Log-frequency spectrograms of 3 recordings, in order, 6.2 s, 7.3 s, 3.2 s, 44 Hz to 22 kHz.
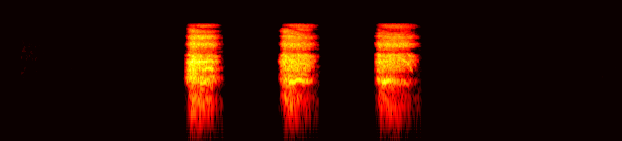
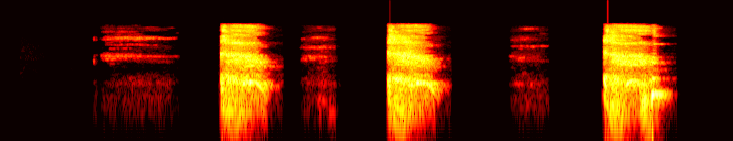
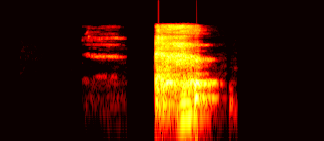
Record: {"exhalation_length": "6.2 s", "exhalation_amplitude": 15860, "exhalation_signal_mean_std_ratio": 0.3, "three_cough_length": "7.3 s", "three_cough_amplitude": 32768, "three_cough_signal_mean_std_ratio": 0.38, "cough_length": "3.2 s", "cough_amplitude": 32768, "cough_signal_mean_std_ratio": 0.34, "survey_phase": "beta (2021-08-13 to 2022-03-07)", "age": "45-64", "gender": "Female", "wearing_mask": "No", "symptom_runny_or_blocked_nose": true, "symptom_shortness_of_breath": true, "symptom_sore_throat": true, "symptom_fatigue": true, "symptom_change_to_sense_of_smell_or_taste": true, "symptom_onset": "3 days", "smoker_status": "Ex-smoker", "respiratory_condition_asthma": false, "respiratory_condition_other": false, "recruitment_source": "Test and Trace", "submission_delay": "1 day", "covid_test_result": "Positive", "covid_test_method": "RT-qPCR", "covid_ct_value": 24.5, "covid_ct_gene": "ORF1ab gene"}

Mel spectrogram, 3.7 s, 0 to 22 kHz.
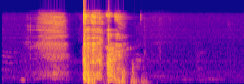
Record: {"cough_length": "3.7 s", "cough_amplitude": 32768, "cough_signal_mean_std_ratio": 0.29, "survey_phase": "beta (2021-08-13 to 2022-03-07)", "age": "45-64", "gender": "Male", "wearing_mask": "No", "symptom_cough_any": true, "symptom_new_continuous_cough": true, "symptom_shortness_of_breath": true, "symptom_sore_throat": true, "symptom_headache": true, "symptom_onset": "4 days", "smoker_status": "Never smoked", "respiratory_condition_asthma": false, "respiratory_condition_other": false, "recruitment_source": "REACT", "submission_delay": "1 day", "covid_test_result": "Negative", "covid_test_method": "RT-qPCR"}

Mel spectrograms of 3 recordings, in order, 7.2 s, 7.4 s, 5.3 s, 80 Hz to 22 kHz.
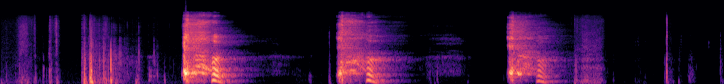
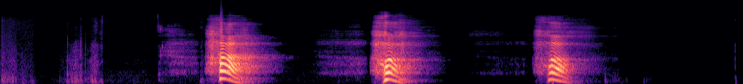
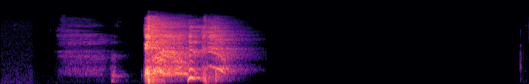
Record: {"three_cough_length": "7.2 s", "three_cough_amplitude": 29203, "three_cough_signal_mean_std_ratio": 0.26, "exhalation_length": "7.4 s", "exhalation_amplitude": 29203, "exhalation_signal_mean_std_ratio": 0.24, "cough_length": "5.3 s", "cough_amplitude": 24542, "cough_signal_mean_std_ratio": 0.28, "survey_phase": "beta (2021-08-13 to 2022-03-07)", "age": "65+", "gender": "Female", "wearing_mask": "No", "symptom_cough_any": true, "symptom_shortness_of_breath": true, "smoker_status": "Ex-smoker", "respiratory_condition_asthma": false, "respiratory_condition_other": true, "recruitment_source": "REACT", "submission_delay": "3 days", "covid_test_result": "Negative", "covid_test_method": "RT-qPCR", "influenza_a_test_result": "Negative", "influenza_b_test_result": "Negative"}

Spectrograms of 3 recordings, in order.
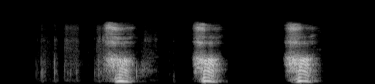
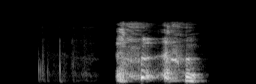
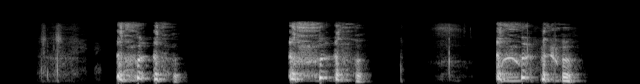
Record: {"exhalation_length": "3.8 s", "exhalation_amplitude": 28116, "exhalation_signal_mean_std_ratio": 0.37, "cough_length": "2.6 s", "cough_amplitude": 28649, "cough_signal_mean_std_ratio": 0.42, "three_cough_length": "6.4 s", "three_cough_amplitude": 32768, "three_cough_signal_mean_std_ratio": 0.4, "survey_phase": "alpha (2021-03-01 to 2021-08-12)", "age": "45-64", "gender": "Male", "wearing_mask": "No", "symptom_cough_any": true, "symptom_fatigue": true, "symptom_change_to_sense_of_smell_or_taste": true, "symptom_loss_of_taste": true, "symptom_onset": "3 days", "smoker_status": "Ex-smoker", "respiratory_condition_asthma": false, "respiratory_condition_other": false, "recruitment_source": "Test and Trace", "submission_delay": "2 days", "covid_test_result": "Positive", "covid_test_method": "RT-qPCR", "covid_ct_value": 16.0, "covid_ct_gene": "ORF1ab gene", "covid_ct_mean": 16.3, "covid_viral_load": "4500000 copies/ml", "covid_viral_load_category": "High viral load (>1M copies/ml)"}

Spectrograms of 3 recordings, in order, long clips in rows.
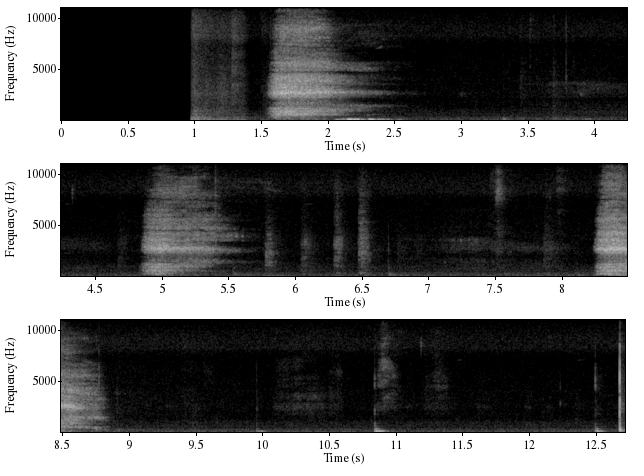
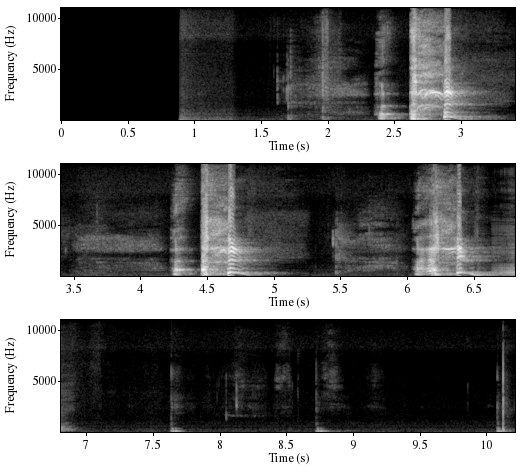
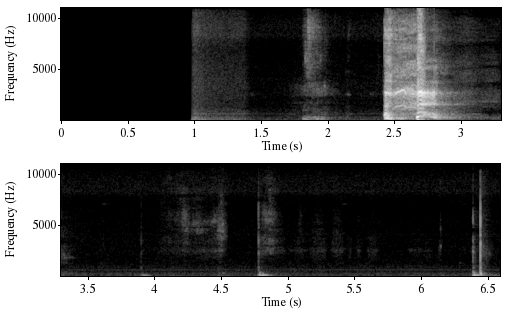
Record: {"exhalation_length": "12.7 s", "exhalation_amplitude": 16330, "exhalation_signal_mean_std_ratio": 0.34, "three_cough_length": "10.2 s", "three_cough_amplitude": 26028, "three_cough_signal_mean_std_ratio": 0.29, "cough_length": "6.6 s", "cough_amplitude": 26028, "cough_signal_mean_std_ratio": 0.2, "survey_phase": "alpha (2021-03-01 to 2021-08-12)", "age": "45-64", "gender": "Male", "wearing_mask": "No", "symptom_none": true, "smoker_status": "Never smoked", "respiratory_condition_asthma": false, "respiratory_condition_other": false, "recruitment_source": "REACT", "submission_delay": "2 days", "covid_test_result": "Negative", "covid_test_method": "RT-qPCR"}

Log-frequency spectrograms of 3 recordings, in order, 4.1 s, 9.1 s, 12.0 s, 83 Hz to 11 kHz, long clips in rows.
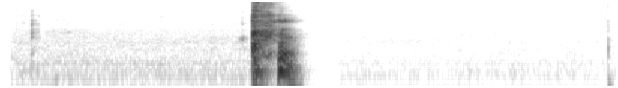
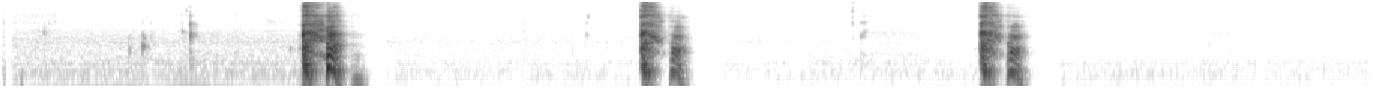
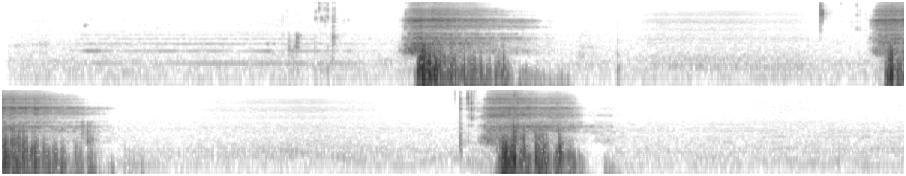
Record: {"cough_length": "4.1 s", "cough_amplitude": 32768, "cough_signal_mean_std_ratio": 0.18, "three_cough_length": "9.1 s", "three_cough_amplitude": 32768, "three_cough_signal_mean_std_ratio": 0.17, "exhalation_length": "12.0 s", "exhalation_amplitude": 29141, "exhalation_signal_mean_std_ratio": 0.24, "survey_phase": "beta (2021-08-13 to 2022-03-07)", "age": "45-64", "gender": "Male", "wearing_mask": "No", "symptom_cough_any": true, "symptom_runny_or_blocked_nose": true, "smoker_status": "Never smoked", "respiratory_condition_asthma": false, "respiratory_condition_other": false, "recruitment_source": "Test and Trace", "submission_delay": "2 days", "covid_test_result": "Positive", "covid_test_method": "ePCR"}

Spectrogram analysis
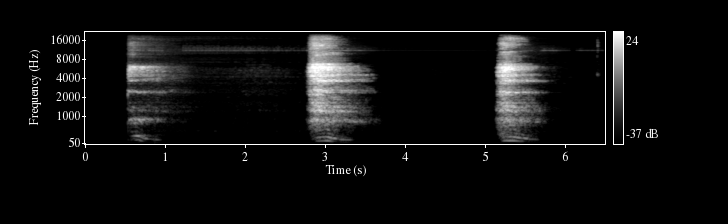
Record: {"exhalation_length": "6.5 s", "exhalation_amplitude": 31872, "exhalation_signal_mean_std_ratio": 0.35, "survey_phase": "beta (2021-08-13 to 2022-03-07)", "age": "45-64", "gender": "Male", "wearing_mask": "No", "symptom_none": true, "smoker_status": "Ex-smoker", "respiratory_condition_asthma": false, "respiratory_condition_other": false, "recruitment_source": "REACT", "submission_delay": "1 day", "covid_test_result": "Negative", "covid_test_method": "RT-qPCR"}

